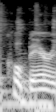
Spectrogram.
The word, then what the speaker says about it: Colbert: Even though Cobar is Irish, German, and English, he uses the French pronunciation of his last name.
